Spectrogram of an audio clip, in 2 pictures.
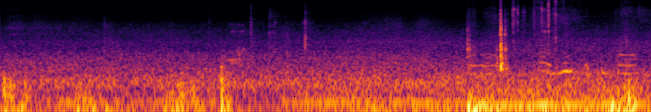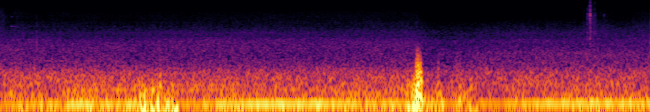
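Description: Wind rumbling on the microphone, with a few light clicks from handling the rod and reel and a single knock late on.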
